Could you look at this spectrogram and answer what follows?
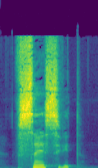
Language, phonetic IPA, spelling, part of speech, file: Ukrainian, [ˈʍsɛsʲʋʲit], всесвіт, noun, Uk-всесвіт.ogg
- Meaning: universe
